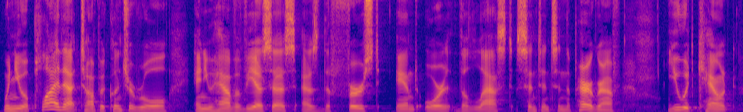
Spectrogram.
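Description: Guy teacher on a podcast, average pitch, playful but explains stuff step by step. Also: a little slow, smooth. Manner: didactic, playful, spells out examples step by step. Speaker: writing teacher answering listener questions.

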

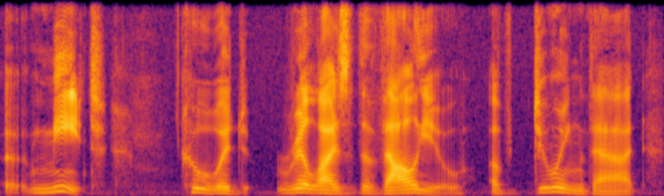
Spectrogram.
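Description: Middle-aged man telling relaxed classroom anecdotes. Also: medium pitch, takes it slowly, dry recording. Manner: relaxed anecdotal, frequent "uh" and "you know". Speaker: podcast co-host, writing educator. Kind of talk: casual conversational storytelling.

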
